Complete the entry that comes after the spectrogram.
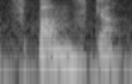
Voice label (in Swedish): "spanska", swedish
